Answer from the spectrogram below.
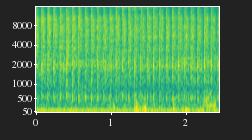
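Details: Biotronix pneumatic ballistic radial shockwave therapy (ESWT) machine, up to 10 bar, demonstrated with adjustable frequency: rapid, steady train of sharp mechanical pulses with low motor hum; shockwave therapy device firing.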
